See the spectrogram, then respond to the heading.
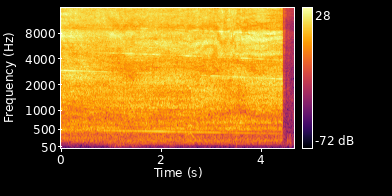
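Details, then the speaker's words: Turbo barrel on a cage buggy heating wood for pyrolysis gas: loud rushing roar with a steady high whistle that holds, then cuts off dead; the turbo won't stay on boost. "It comes up on it and then it just falls right back off it. Very strange."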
